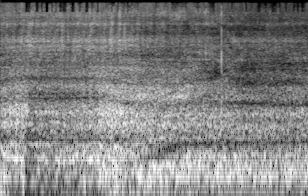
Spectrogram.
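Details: Propane-fired construction heater bought at a Sunbelt Rentals auction, under test with its fan switched on before the propane was connected; the fan ran at normal speed, not slow like two others. Steady even fan-and-flame roar with no sputter or surging: burner lit and running properly.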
